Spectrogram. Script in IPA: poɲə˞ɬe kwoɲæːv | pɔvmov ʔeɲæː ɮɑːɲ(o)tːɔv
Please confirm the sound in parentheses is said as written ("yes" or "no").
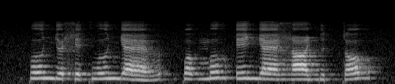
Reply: yes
